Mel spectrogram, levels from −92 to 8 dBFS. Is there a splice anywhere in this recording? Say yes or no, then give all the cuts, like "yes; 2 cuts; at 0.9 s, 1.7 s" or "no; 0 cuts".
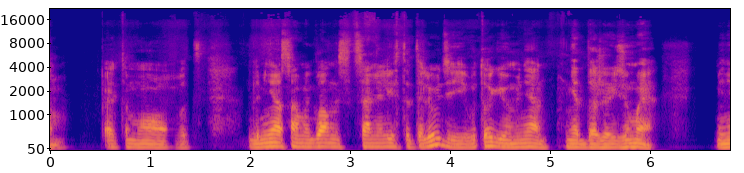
no; 0 cuts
